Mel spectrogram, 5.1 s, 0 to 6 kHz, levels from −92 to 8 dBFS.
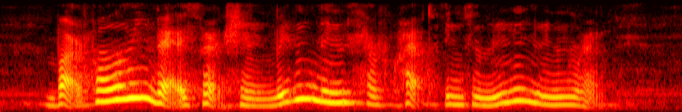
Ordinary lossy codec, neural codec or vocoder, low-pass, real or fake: AAC, 32 kbps; autoencoder, 22.05 kHz, a latent of 192 numbers a frame, VITS, trained on one speaker; 5.4 kHz; fake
